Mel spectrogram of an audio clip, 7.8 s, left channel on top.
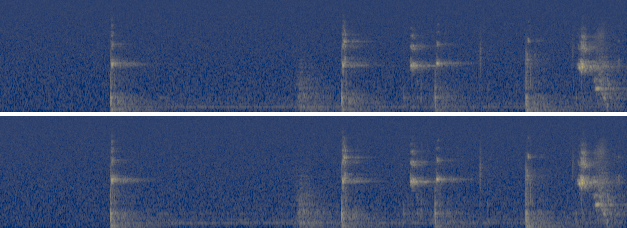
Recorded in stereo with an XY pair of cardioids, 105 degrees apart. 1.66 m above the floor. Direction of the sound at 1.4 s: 25° right.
